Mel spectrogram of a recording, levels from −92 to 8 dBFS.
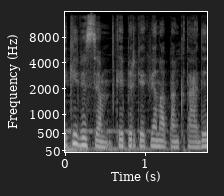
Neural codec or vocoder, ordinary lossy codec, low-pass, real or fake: none; Opus, 64 kbps; 14.4 kHz; real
